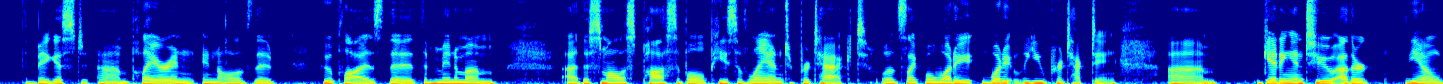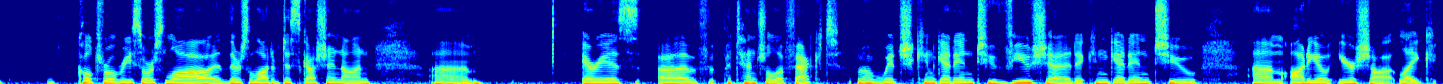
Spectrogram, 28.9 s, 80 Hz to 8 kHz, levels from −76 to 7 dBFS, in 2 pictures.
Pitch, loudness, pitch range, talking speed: 175 Hz, -21 LUFS, 155-185 Hz, 140 wpm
